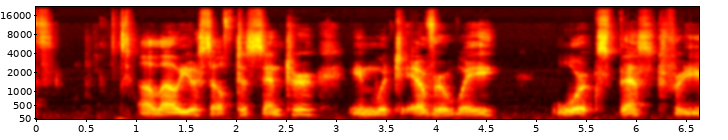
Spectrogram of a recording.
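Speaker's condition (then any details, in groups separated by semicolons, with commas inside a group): Cerebral palsy; diagnosed at birth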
